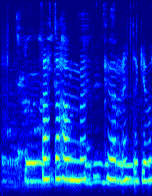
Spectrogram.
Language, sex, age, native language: Icelandic, female, 11, Icelandic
